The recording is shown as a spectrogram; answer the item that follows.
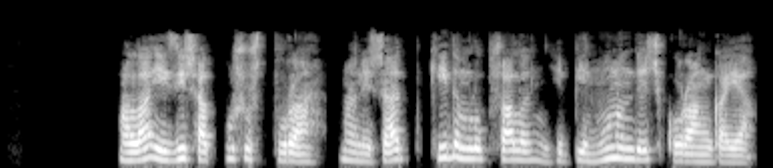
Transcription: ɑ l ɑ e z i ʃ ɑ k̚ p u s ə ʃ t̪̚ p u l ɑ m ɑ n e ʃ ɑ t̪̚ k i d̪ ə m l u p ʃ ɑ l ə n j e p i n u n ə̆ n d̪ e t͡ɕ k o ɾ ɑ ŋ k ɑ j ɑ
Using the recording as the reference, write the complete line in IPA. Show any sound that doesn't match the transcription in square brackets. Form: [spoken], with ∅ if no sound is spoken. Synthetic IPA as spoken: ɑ l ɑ e z i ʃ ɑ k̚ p u [ʃ] ə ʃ t̪̚ p u [ɾ] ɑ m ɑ n e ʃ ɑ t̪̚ k i d̪ ə m l u p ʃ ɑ l ə n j e p i n u n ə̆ n d̪ e t͡ɕ k o ɾ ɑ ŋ k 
